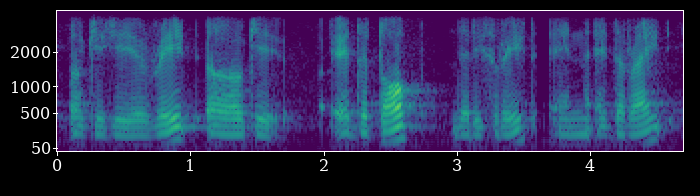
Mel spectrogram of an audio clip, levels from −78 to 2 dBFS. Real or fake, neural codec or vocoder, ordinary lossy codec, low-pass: real; none; Opus, 64 kbps; 3.6 kHz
